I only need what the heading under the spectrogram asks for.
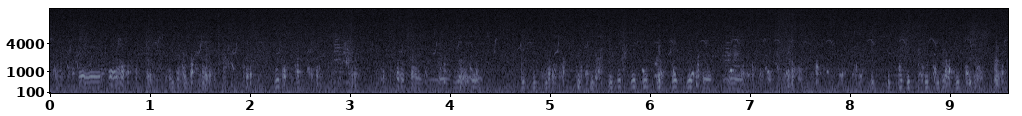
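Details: Flock of hens keeps up a continuous murmur of soft, low clucks, many birds calling at once in rapid overlapping bursts over a constant background rumble.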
